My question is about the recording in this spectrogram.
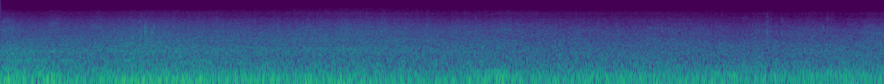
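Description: Wind buffeting the microphone and waves washing along the hull of a sailboat under way, over a steady low hum from its diesel engine while motorsailing.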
